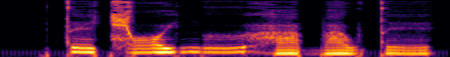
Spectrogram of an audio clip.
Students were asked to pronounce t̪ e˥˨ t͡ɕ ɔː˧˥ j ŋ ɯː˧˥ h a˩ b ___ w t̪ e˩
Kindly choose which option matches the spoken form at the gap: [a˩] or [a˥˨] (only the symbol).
a˩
